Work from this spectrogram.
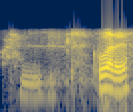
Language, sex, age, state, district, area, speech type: Odia, male, 18-30, Odisha, Nabarangpur, urban, conversation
